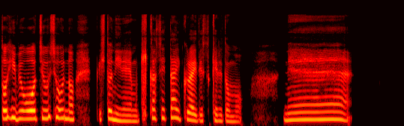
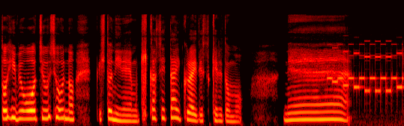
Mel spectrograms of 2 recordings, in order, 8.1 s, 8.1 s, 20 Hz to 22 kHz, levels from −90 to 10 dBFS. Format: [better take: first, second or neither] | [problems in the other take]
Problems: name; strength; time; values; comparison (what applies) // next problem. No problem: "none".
first | phone ringing; noticeable; from 6.5 s on; peak 5 dB below the speech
